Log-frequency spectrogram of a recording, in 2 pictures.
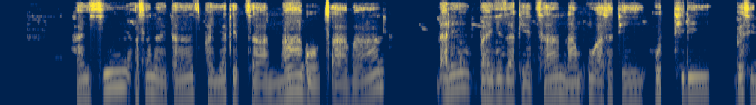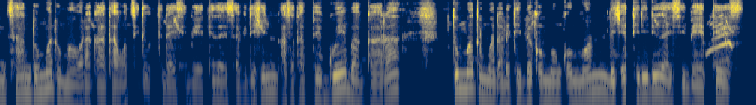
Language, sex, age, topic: Gamo, male, 25-35, government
